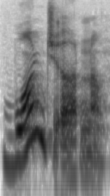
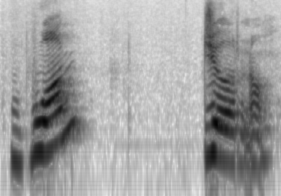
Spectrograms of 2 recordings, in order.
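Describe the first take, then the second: First: Said in the usual way. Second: "buon", a clear pause, then "giorno"; split into two words. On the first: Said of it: "The first one". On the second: Shown as a demonstration. Teacher showing the two-word spelling, split by a pause. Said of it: "split into two words".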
